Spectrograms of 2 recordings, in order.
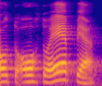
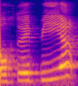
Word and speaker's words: ortoépia: Como o caso também da própria palavra ortoépia, eu posso falar ortoepia ou ortoépia, tá bom?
